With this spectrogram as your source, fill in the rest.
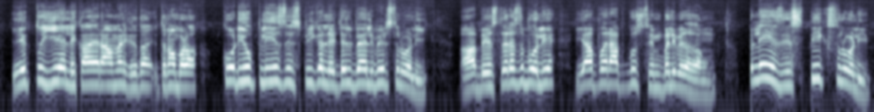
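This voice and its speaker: A man teaching in a class, explaining slowly and repeating each phrase. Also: extremely high pitch, dry recording, clean studio sound. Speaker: English teacher. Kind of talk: classroom lesson.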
